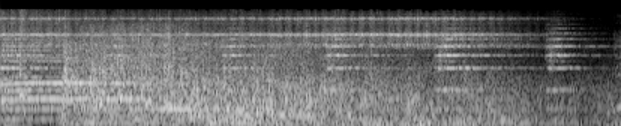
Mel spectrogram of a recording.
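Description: A woman's sung note ends about half a second in, followed by a loud rushing sound effect through the stage sound system, with steady high whistling tones, that fades out near the end.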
